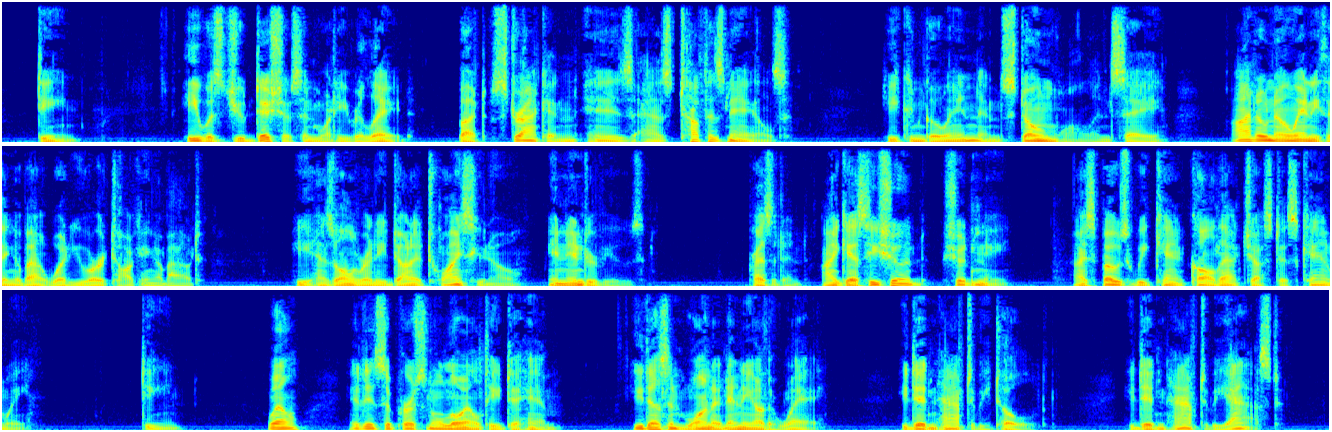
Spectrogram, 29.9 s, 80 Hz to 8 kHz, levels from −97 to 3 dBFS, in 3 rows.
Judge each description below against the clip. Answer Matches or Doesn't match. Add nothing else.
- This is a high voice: Doesn't match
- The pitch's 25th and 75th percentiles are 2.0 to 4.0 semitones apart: Doesn't match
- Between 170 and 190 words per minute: Matches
